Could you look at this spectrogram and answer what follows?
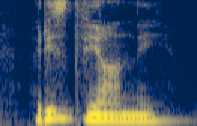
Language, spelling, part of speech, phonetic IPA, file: Ukrainian, різдвяний, adjective, [rʲizdʲˈʋʲanei̯], Uk-різдвяний.ogg
- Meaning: Christmas (attributive) (of or relating to Christmas)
